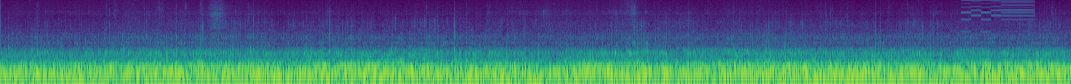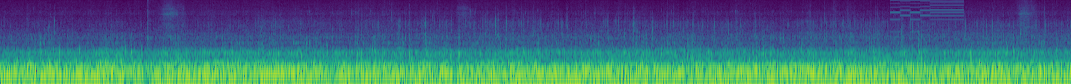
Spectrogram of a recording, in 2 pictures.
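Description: Steady low rumble of wind buffeting an action camera's microphone and tyres rolling over a dirt trail as a mountain bike is ridden along, with a few faint ticks from the bike over bumps.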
